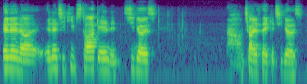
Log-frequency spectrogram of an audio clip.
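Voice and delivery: ordinary talk, nothing marked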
